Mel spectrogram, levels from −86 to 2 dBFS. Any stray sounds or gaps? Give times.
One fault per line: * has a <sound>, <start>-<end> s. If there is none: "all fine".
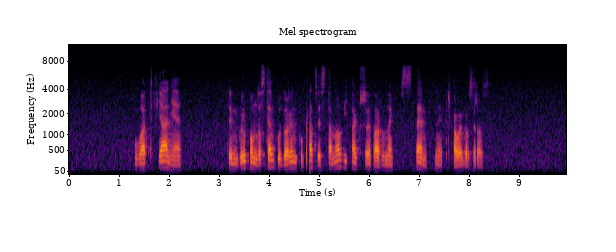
* has a dropout, 4.8-4.8 s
